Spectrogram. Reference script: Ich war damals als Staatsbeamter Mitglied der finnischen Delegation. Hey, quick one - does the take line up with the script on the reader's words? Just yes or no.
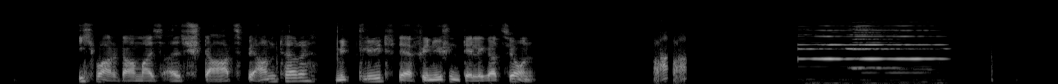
yes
